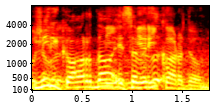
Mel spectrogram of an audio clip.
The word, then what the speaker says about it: Mi Ricordo: Prononce-le comme il faut. Mi Ricordo.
